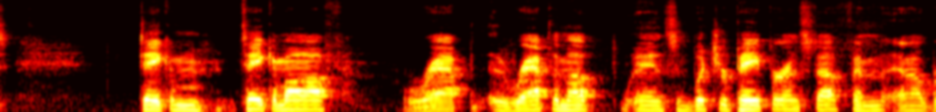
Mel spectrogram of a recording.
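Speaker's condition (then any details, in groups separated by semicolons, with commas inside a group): No condition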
